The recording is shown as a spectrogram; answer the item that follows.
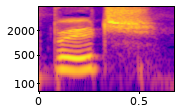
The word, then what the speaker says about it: brooch: Like Brooch is British is Buch. It is spelled B R O O C H in this. We say brooch cuz we're heathens.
